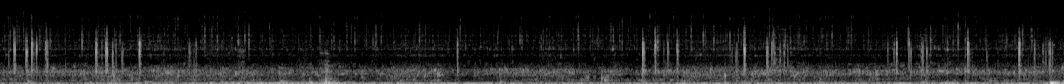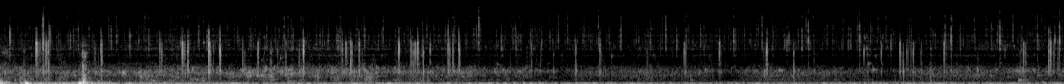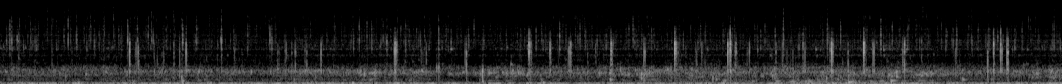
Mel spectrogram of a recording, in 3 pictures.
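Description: Underwater sound picked up by a submerged camera: a steady watery rush with many scattered sharp clicks and crackles, and a couple of low thumps, the loudest about eleven seconds in.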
